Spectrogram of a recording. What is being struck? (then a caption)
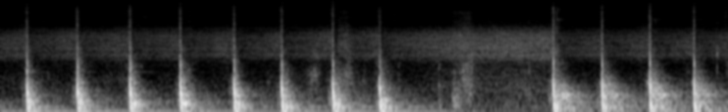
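Van side body panel, sheet metal. Twelve knocks tap along the sheet-metal side body panel of a van, on the side that had bodywork done and is missing its side lights. The knocks are short and dull with a quick decay, coming at a steady pace of about four per second, with a pause partway through before four more. This spot sounds like solid bare metal.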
